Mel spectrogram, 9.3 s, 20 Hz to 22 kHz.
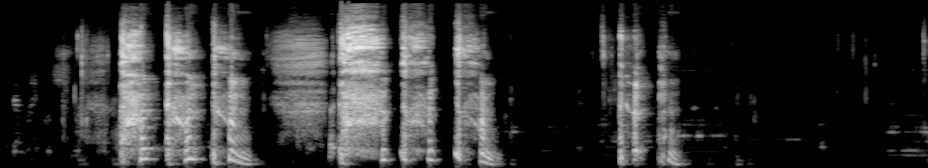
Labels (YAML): expert_labels:
- quality: good
  cough_type: wet
  dyspnea: false
  wheezing: false
  stridor: false
  choking: false
  congestion: false
  nothing: true
  diagnosis: healthy cough
  severity: pseudocough/healthy cough
age: 78
gender: male
respiratory_condition: false
fever_muscle_pain: false
status: healthy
